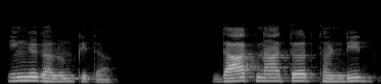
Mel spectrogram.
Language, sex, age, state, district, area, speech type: Goan Konkani, male, 30-45, Goa, Canacona, rural, spontaneous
